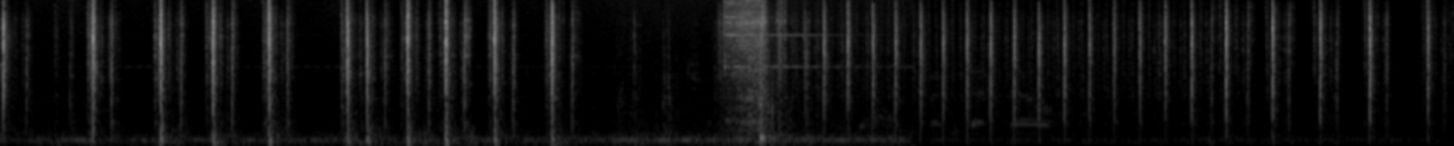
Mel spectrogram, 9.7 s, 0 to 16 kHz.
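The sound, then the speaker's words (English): A manual typewriter clacks away in quick, uneven bursts of sharp, crisp keystrokes over a low steady hum, with a brief louder rasping burst partway through before the typing resumes. “I would say 10 or 12 typewriters down here, and it's like there's one from each decade.”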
